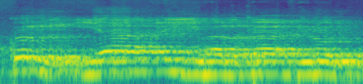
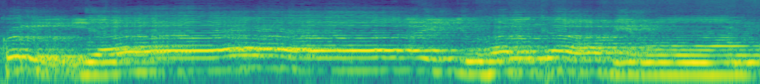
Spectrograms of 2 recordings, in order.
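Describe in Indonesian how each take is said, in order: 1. Vokal 'ya' dibaca panjang dua harakat. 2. Vokal 'ya' dibaca panjang enam harakat. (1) "dua harokat" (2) "lima sampai enam harokat"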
